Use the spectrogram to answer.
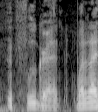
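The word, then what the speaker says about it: Pflugrad: Flugrad. What did I say? You said ploof. You pronounced it That was with the P.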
